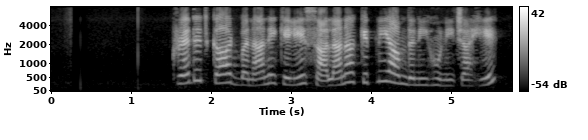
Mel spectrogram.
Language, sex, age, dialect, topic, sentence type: Hindi, female, 18-24, Marwari Dhudhari, banking, question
